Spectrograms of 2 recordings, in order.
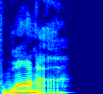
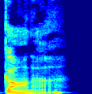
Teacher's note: listen to how words change when native speakers talk fast practice common phrases like want to often pronounced Wana and going to often pronounced Gana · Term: connected speech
